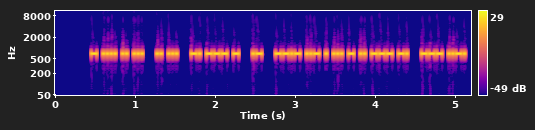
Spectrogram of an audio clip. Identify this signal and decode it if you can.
Morse code, heard as a keyed tone, about 50 wpm, 700 Hz. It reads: THIS IS NOT A QUESTION OF
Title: Sentences from Top 1000 Words - Review Part 2 - 50wpm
